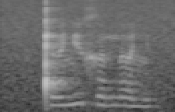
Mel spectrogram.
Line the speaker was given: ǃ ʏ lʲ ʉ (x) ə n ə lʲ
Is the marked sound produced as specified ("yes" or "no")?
yes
